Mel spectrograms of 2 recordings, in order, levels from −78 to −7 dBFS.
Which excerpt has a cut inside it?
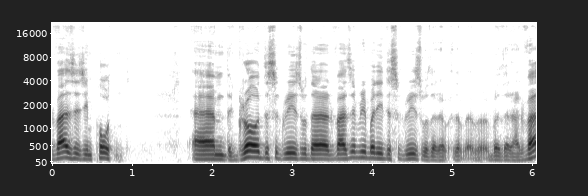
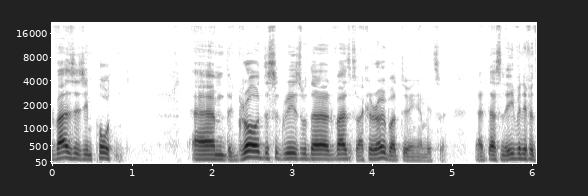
second; 1 cut; at 3.7 s

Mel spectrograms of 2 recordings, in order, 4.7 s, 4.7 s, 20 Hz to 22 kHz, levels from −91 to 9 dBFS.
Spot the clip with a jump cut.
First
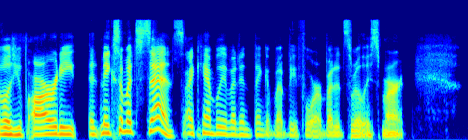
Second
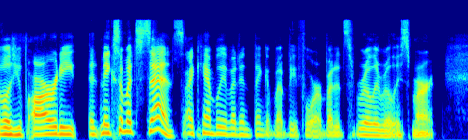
first; 1 cut; at 3.5 s

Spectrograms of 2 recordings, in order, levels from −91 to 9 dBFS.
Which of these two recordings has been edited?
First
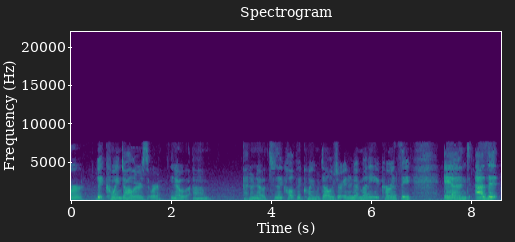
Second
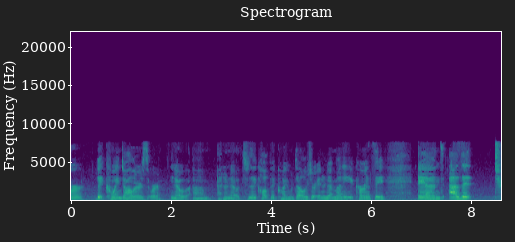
second; 1 cut; at 2.8 s

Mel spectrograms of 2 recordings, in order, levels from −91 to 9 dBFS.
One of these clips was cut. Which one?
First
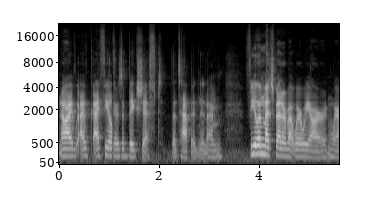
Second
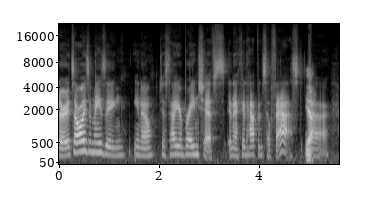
first; 1 cut; at 1.1 s

